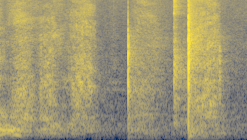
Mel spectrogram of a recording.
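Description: Chalk scratching on a blackboard as lines of a diagram are drawn, with a few sharp chalk strokes and taps in the second half, the loudest just before the end.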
